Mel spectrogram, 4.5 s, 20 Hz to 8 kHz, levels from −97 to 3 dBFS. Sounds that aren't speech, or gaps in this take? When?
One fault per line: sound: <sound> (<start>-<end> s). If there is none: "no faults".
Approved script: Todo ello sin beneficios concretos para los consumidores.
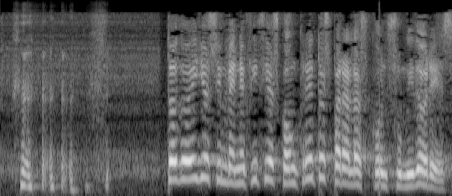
sound: laugh (0.1-1.1 s)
